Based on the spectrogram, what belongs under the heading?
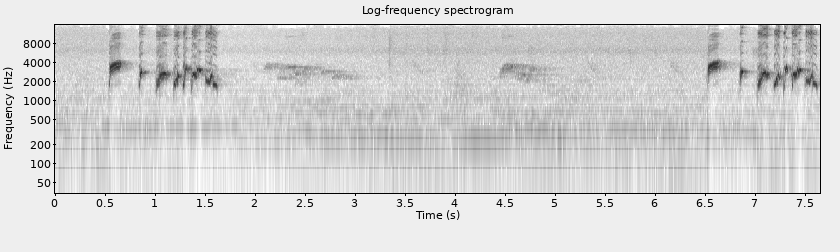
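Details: Red-whiskered bulbul singing for morning-song training in double-note 'old forest' style: two loud phrases of six or so rapid, falling whistled notes about five seconds apart, with faint soft warbles in the gap.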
